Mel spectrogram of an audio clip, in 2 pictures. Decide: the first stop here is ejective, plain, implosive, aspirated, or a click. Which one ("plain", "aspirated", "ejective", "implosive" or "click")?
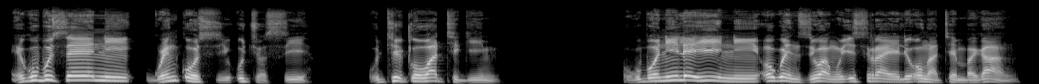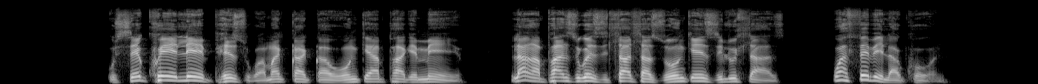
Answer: ejective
